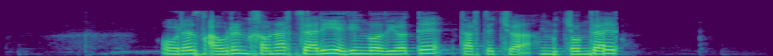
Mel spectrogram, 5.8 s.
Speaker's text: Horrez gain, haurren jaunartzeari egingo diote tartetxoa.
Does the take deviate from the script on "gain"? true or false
true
